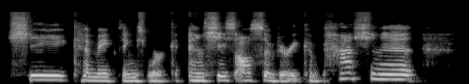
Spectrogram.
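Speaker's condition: Severe cleft palate, cleft lip and palate; trachea and breathing problems

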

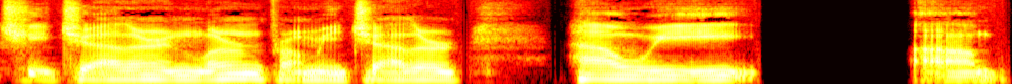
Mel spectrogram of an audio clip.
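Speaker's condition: Parkinson's disease; essential tremor about 18 years before, confirmed by DaT scan at University of Rochester; onset about 2018, balance problems, falls, Parkinson's wellness recovery exercises, boxing at Safe at Home; swallowing issues at onset, improved with exercise

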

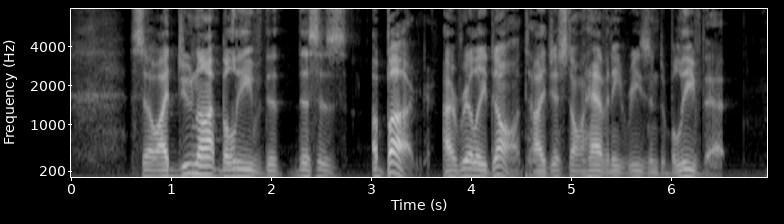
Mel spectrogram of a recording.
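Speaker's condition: No condition

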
